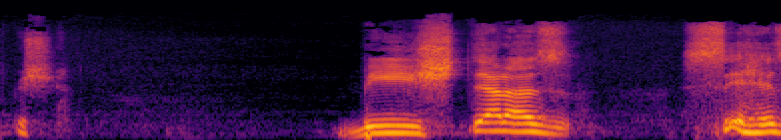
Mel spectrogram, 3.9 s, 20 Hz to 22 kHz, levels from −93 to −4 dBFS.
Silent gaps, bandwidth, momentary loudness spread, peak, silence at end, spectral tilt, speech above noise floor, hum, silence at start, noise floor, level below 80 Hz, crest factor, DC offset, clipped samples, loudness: none; 15.5 kHz; 21 LU; -8 dBFS; 0 s; -4 dB/octave; 46 dB; none; 0.1 s; -68 dBFS; -60 dBFS; 18 dB; under 0.1%; under 0.1%; -23 LUFS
